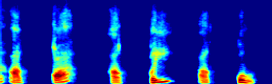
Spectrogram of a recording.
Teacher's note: Number एक इसमें क्या है कि सख्ती से हिट करना है, सख्ती से लगाना है मखरज पर। नंबर दो, जुबान की जड़ जो है बिलमुकाबल नरम तालु से लगाएं, तो जी फिर अदा होगा। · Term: काफ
